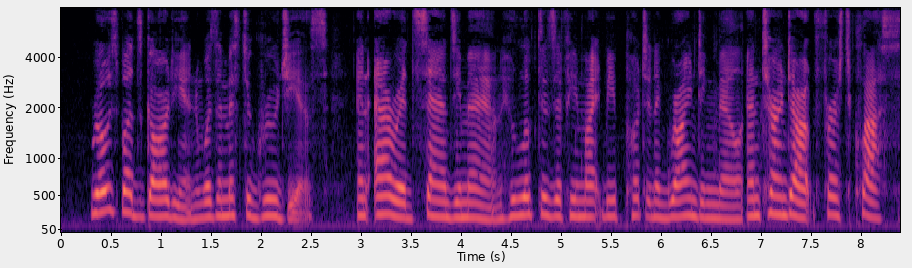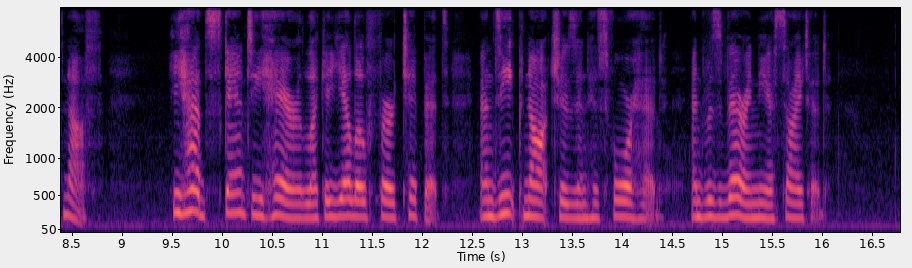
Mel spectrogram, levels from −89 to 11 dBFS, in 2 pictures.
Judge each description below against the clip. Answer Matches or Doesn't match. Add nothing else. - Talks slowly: Doesn't match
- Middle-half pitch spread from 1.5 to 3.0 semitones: Matches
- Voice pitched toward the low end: Doesn't match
